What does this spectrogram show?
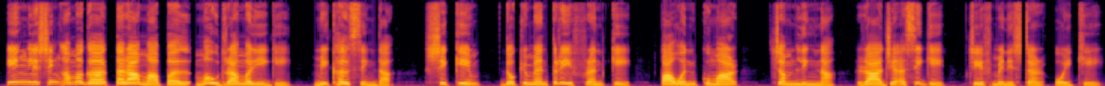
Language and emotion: Manipuri, neutral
